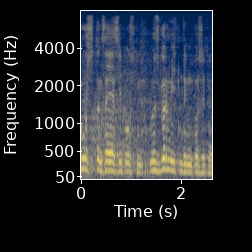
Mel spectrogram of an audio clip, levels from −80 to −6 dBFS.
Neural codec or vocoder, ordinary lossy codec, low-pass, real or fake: codec, 24 kHz, 3.1 kbps, DualCodec; none; 7.2 kHz; fake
